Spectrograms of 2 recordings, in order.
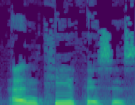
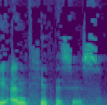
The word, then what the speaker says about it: antithesis: 注意啊 antithesis 中间 th 有个吐舌的这个声音，我们再读一遍 The antithesis，再来一遍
